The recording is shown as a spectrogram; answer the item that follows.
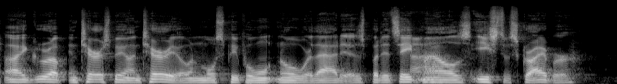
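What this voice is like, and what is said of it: Slight Canadian accent. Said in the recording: “you probably heard a little bit of the Canadian accent from both of us”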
